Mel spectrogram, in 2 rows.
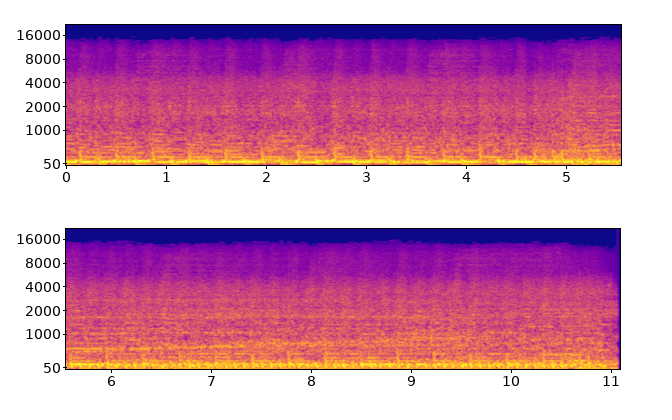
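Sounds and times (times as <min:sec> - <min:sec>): black metal music: 0:00.3 - 0:11.0.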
